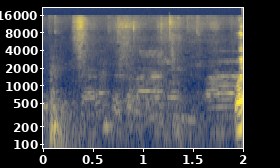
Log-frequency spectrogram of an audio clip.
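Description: A pause in speech: quiet room tone with a faint voice in the background, then right at the end a boy's voice starts up again with a drawn-out vowel.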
